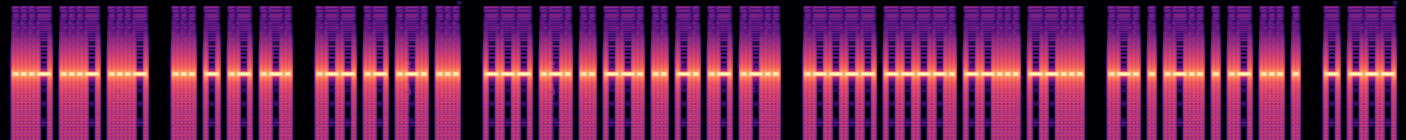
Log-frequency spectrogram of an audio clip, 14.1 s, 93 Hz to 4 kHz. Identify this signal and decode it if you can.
Morse code, heard as a keyed tone, about 30 wpm, 550 Hz. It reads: VVV STAR WARS ORIGINAL 1977 RELEASE TO
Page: news headlines in morse code at 30 wpm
